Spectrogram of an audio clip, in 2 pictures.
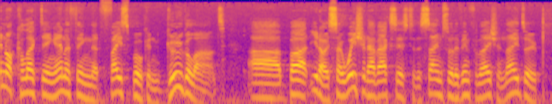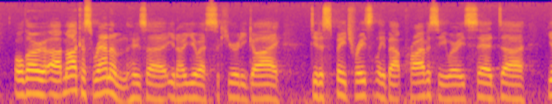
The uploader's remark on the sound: Panel recording, Splendour in the Grass. This is a recording of a panel I hosted at the Splendour in the Grass music festival forum.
